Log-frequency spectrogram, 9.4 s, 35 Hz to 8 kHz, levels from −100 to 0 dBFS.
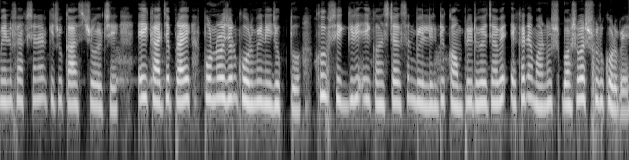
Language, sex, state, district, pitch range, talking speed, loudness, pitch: Bengali, female, Jharkhand, Jamtara, 235-270 Hz, 145 wpm, -19 LUFS, 250 Hz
